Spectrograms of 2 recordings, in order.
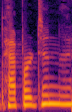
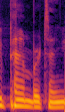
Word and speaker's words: Pemberton: Pepperton, actually? – Sorry. Johnny Pepperton is here. – I have cum all over my face. – That's how I feel now that I said it wrong. – It's actually Pemberton. You were right.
